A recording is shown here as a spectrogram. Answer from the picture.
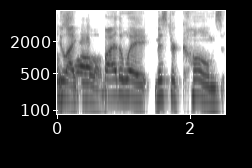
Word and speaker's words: Combs: Jeffrey Combs and and he said I think it's pronounced Coombs and I I'd like you to clarify that for me is it originally pronounced well there's so much yeah well Avery is uh incorrect on that but not really there are there is another version of my name with two o's in it and Brits can't help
